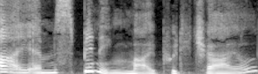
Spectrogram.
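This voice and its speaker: A woman speaks in a put-on character voice at medium pitch, taking a fairly slow pace. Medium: read story.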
